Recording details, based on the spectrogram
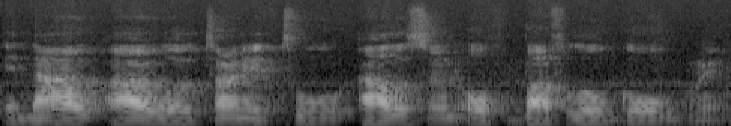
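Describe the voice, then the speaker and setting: A man from Somalia, a farmer and community organizer, speaking at a live event in a measured way with pauses. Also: mid-range voice, little pitch movement, darkish tone, a little hiss or hum.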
